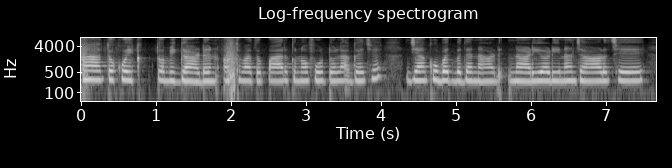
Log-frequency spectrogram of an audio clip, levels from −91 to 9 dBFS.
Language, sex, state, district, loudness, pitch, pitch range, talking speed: Gujarati, female, Gujarat, Valsad, -18 LUFS, 255 Hz, 255-270 Hz, 165 wpm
